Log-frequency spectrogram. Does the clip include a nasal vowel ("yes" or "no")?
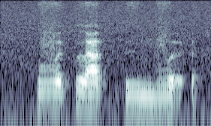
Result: no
